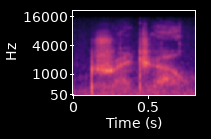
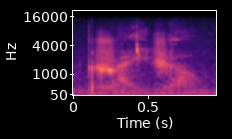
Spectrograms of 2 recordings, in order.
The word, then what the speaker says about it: Trejo: died for him to say his name right Trejo Trejo oh let's get the rains for those two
